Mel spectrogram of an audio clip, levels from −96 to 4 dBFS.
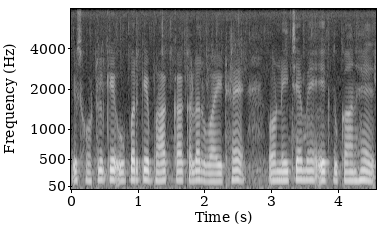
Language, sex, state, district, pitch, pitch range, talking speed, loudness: Hindi, male, Arunachal Pradesh, Lower Dibang Valley, 150 Hz, 145-155 Hz, 210 wpm, -15 LUFS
